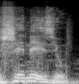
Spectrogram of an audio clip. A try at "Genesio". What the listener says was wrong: Mais pourquoi tu fais tu fais le G là comme ça? Genesio.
